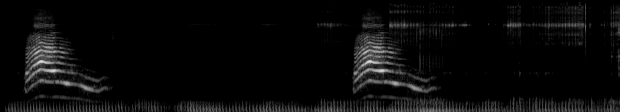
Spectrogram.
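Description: A kitten gives two drawn-out, falling meows over a steady, rumbling purr.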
